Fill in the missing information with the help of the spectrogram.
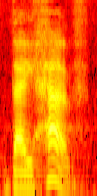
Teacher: Because stressed the auxiliary verb have, the H sound is pronounced.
